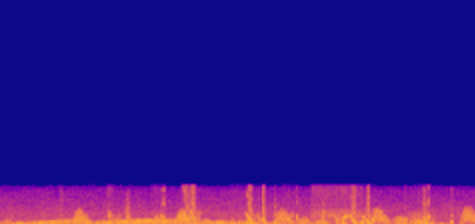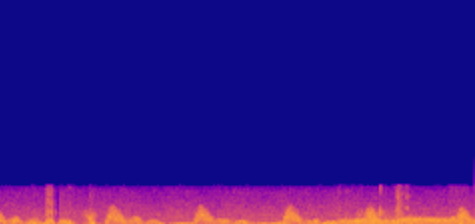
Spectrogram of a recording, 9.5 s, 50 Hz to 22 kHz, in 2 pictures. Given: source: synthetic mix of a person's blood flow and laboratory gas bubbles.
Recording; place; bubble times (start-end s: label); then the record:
Doppler ultrasound of blood flow; subclavian vein
0.59-0.66 s: bubbles
1.07-1.23 s: bubbles
1.54-1.71 s: bubbles
1.82-2.03 s: bubbles
2.29-3.02 s: bubbles
3.12-3.82 s: bubbles
4.02-4.38 s: bubbles
4.50-4.55 s: bubbles
5.00-5.51 s: bubbles
5.58-5.74 s: bubbles
8.29-8.89 s: bubbles
9.25-9.45 s: bubbles
From the record:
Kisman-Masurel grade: 233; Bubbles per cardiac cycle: several, 3 to 8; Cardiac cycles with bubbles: 50 to 99%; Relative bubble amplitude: loud (0.450 to 0.775); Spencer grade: 3 (all of the cardiac periods contain showers or single bubble signals, but not dominating or overriding the cardiac motion signals); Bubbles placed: anywhere in the cardiac cycle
